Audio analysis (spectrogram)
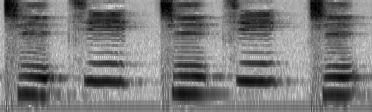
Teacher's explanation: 지금 두 학생이 치 발음이 파열이 약해요.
